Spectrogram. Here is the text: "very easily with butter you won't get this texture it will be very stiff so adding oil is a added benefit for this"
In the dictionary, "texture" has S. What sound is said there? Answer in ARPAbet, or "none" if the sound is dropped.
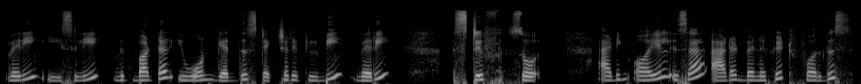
none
